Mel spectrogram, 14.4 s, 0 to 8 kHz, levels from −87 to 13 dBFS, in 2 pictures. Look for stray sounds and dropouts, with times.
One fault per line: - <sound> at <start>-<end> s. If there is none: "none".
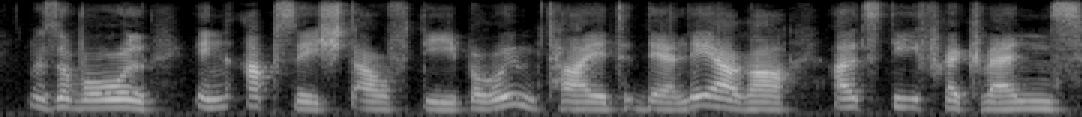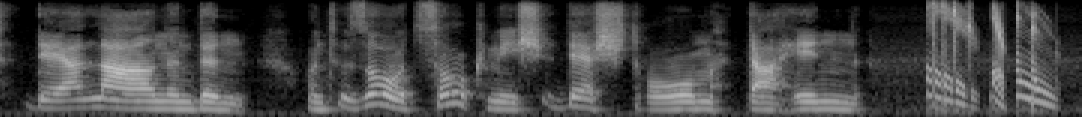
- chirp at 13.4-14.3 s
